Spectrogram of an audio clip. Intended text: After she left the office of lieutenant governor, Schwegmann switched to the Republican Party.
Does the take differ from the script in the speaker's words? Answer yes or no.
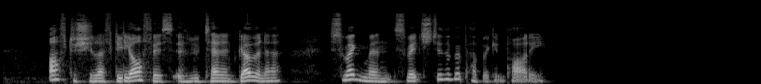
yes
